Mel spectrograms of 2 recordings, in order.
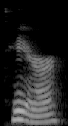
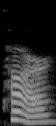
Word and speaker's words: Tara: Lanigan and her mom that's pronounced ter like to rip something apart up she hates when people call her car like some black black stuff uh and she's eight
